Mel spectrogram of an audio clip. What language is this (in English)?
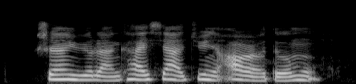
Chinese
